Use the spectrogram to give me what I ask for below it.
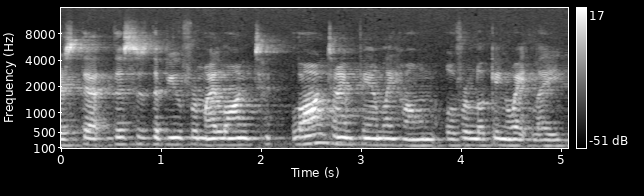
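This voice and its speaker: Amid audible room echo and noticeable background noise, a woman talks with a fairly low pitch. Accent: Upper Midwest. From West Michigan. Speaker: environmental advocate and city council member. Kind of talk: public talk. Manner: casual, with fillers.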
